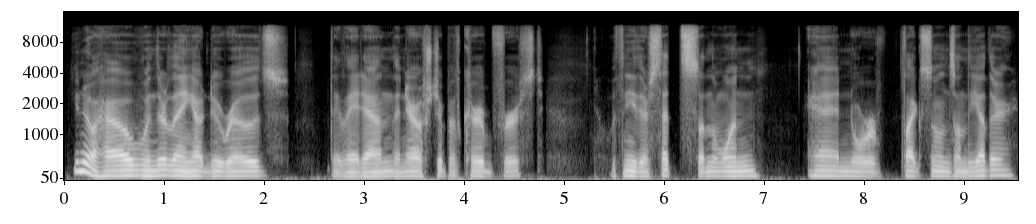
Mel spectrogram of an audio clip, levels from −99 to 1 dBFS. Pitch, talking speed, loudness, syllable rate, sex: 100 Hz, 190 wpm, -18 LUFS, 4.8 syllables/s, male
